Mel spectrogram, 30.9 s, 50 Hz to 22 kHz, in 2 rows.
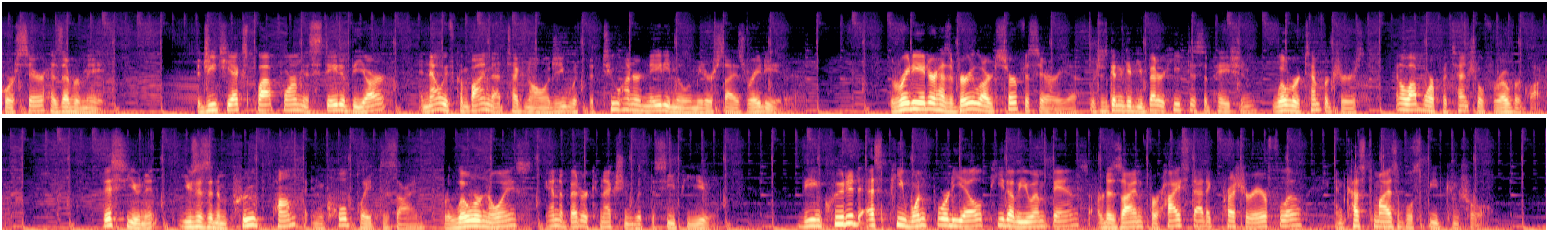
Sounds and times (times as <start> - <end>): Speech: 0.0 - 1.0, 2.0 - 8.0, 8.9 - 15.5, 16.5 - 22.6, 23.5 - 30.4
Music: 0.0 - 30.8.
